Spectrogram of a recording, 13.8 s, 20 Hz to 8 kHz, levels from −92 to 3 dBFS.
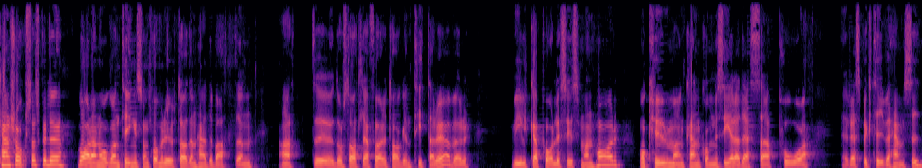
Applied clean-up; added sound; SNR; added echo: neural mask model DeepFilterNet 3.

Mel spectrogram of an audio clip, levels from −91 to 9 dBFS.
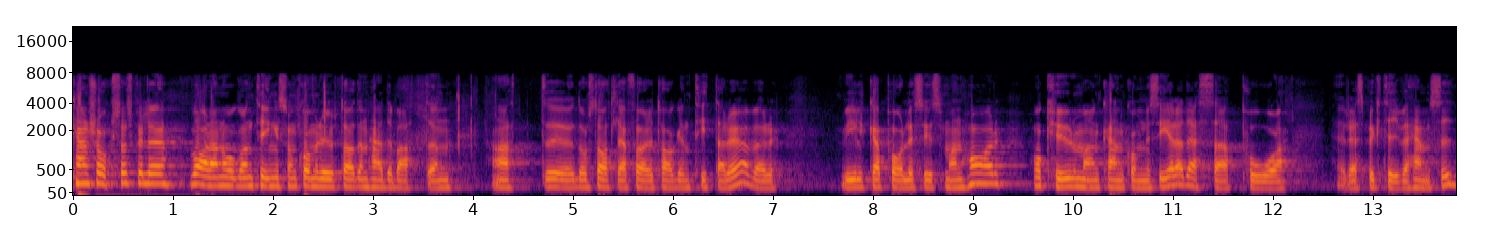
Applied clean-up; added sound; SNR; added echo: none; none; none; none.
